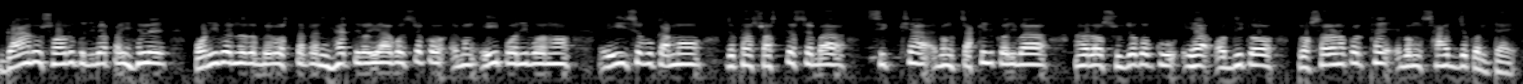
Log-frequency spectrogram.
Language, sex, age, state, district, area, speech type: Odia, male, 45-60, Odisha, Bhadrak, rural, spontaneous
